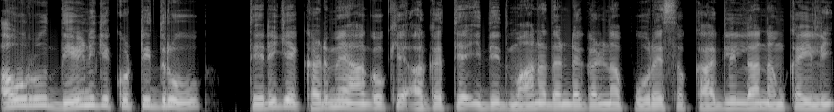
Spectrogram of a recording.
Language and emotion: Kannada, sad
